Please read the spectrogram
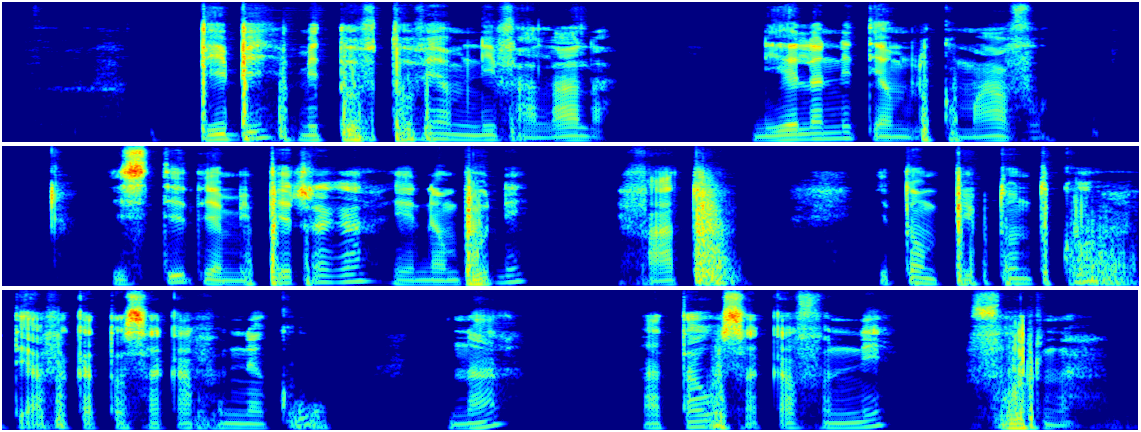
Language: Malagasy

